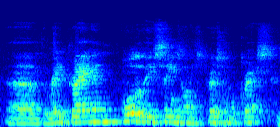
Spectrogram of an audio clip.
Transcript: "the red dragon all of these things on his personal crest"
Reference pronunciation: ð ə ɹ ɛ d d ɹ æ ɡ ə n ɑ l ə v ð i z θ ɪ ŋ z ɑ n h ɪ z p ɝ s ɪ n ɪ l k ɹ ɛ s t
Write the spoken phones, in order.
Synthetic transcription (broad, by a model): ð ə ɹ ɛ d d ɹ æ ɡ ə n ɑ l ə v ð i z s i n z n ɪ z p ɝ s n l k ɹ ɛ s t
